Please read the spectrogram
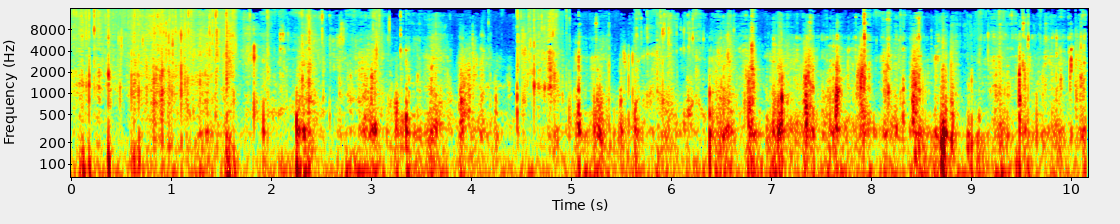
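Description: A person eating crunchy food: a quick, irregular run of crisp bites and chewing crunches.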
